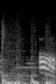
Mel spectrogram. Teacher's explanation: The vowel of O has the characteristic is the back of the tongue is in the fully open position. Lips are slightly rounded. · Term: open vowel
